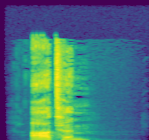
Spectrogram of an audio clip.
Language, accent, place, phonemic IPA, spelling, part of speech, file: German, Germany, Berlin, /ˈaːtəm/, Atem, noun, De-Atem.ogg
- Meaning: breath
